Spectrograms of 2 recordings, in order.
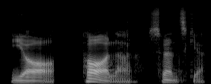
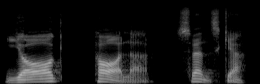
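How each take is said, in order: First: Said in the usual way. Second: Jag talar svenska, slow and clear; slow teacher demo of the Swedish; slow model sentence. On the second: Shown as a demonstration. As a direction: model it slowly for learners. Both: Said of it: "we simply say".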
